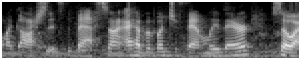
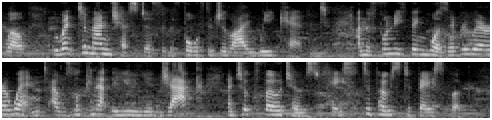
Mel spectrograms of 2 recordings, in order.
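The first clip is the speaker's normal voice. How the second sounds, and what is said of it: Put-on Manchester English accent. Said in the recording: “I was kind of practicing my accent to give it to you ... 10 out of 10. 10 out of 10 ... I'd say it's even better than mine”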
